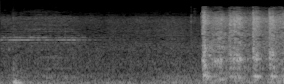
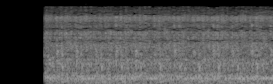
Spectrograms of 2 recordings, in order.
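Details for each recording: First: Tata Nexon engine starts after the head was opened and the timing belt refitted (it had been misfiring with no pickup and white smoke), catching with a few quick bursts and settling into a steady, even idle. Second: Tata Nexon: rough, uneven, lumpy idle, a bad engine misfire with no pickup after it was push-started; the head must be opened.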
